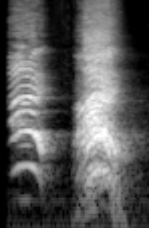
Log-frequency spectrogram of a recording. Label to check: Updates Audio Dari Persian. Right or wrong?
Wrong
